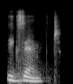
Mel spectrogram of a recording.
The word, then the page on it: exempt: Indian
